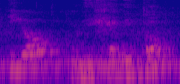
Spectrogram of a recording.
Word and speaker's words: Unigénito: Y aquel verbo fue hecho carne y habitó entre nosotros y vimos su gloria como de unigénito, Unigénito.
